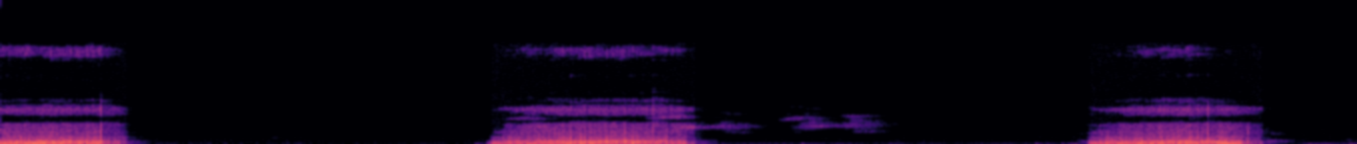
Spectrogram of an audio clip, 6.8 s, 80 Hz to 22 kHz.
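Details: Sleeping pet snoozing: three long, rough, hissing snore breaths about 2.5 seconds apart with silence between; snoring.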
